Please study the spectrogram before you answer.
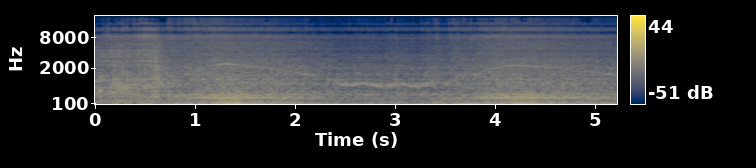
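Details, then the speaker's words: Foxbody Mustang 5.0 GT manual after new plugs, distributor cap, rotor, leads and air filter: V8 revs and settles with an uneven, lumpy beat and stumble, still misfiring; the owner suspects the fuel filter, which is not confirmed. "So it's still knock. So next thing, I actually reckon this is probably, oh my god, I reckon this is probably fuel filter because it's still not running great."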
